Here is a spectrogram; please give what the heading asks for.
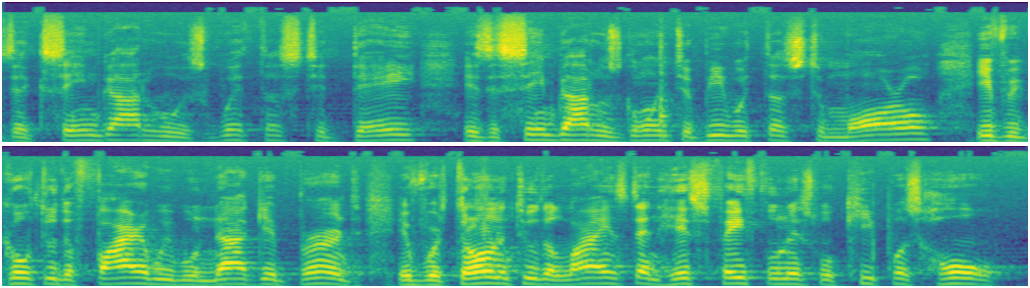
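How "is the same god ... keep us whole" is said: ordinary talk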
